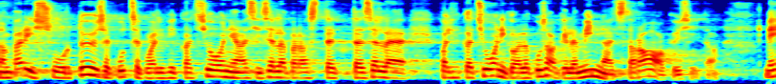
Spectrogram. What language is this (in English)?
Estonian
